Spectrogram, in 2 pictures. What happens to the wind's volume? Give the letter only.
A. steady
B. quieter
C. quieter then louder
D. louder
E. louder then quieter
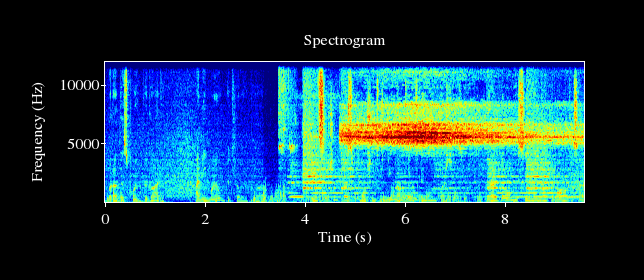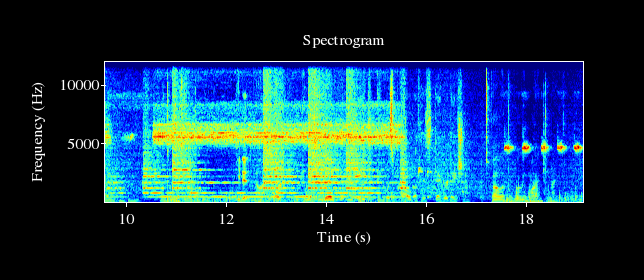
A.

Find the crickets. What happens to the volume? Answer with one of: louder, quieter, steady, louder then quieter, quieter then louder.
quieter.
